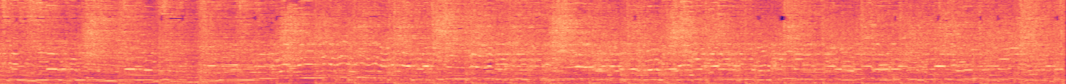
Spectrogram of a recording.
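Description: Live funk band playing: two electric guitars play sustained, bending lead lines over bass guitar and drums.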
